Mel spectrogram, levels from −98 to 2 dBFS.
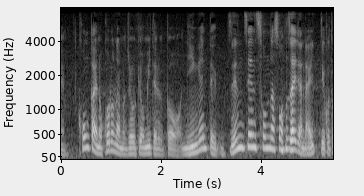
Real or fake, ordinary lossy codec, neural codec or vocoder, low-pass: real; none; none; 7.2 kHz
